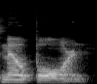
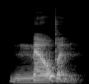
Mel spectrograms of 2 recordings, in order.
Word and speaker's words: Melbourne: And if you're Americans, you probably pronounce it as Melbourne. Okay, that's the first no-no in this video. It's Melbourne. Melbourne.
